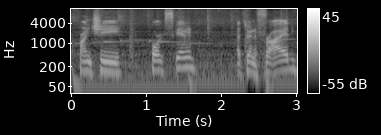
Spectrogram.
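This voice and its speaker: With music in the background and audible room echo, a man speaks with ordinary pitch variation. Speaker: food vlogger. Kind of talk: casual vlog commentary. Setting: outdoors on a city street. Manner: casual, filler-heavy with frequent 'like'; stutters when filming.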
